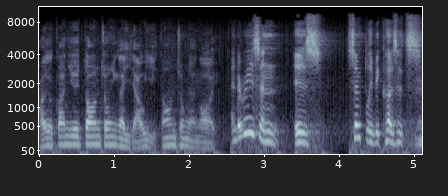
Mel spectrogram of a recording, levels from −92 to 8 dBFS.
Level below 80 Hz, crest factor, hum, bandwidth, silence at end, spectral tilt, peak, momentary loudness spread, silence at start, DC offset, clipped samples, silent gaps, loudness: -54 dBFS; 20 dB; none; 10 kHz; 0 s; -3 dB/octave; -4 dBFS; 15 LU; 0 s; under 0.1%; under 0.1%; none; -21 LUFS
